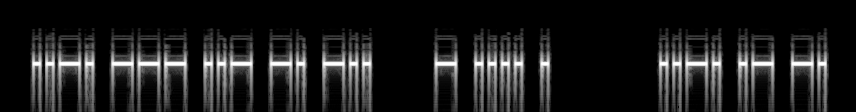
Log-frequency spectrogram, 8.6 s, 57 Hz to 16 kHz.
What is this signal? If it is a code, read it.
Morse code, heard as a keyed tone, about 18 wpm, 650 Hz. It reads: FOUND THE FAN
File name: 04-Chapter-04 18 WPM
